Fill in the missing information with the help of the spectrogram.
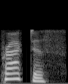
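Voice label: "practice", us English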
